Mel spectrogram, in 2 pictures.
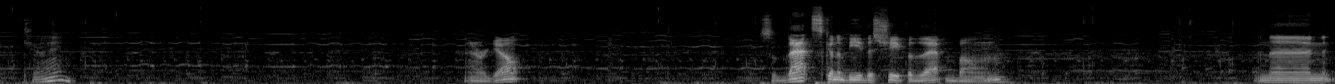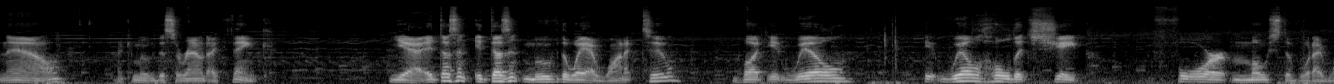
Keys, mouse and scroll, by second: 2.0-6.6 drag, 8.2 Tab, 8.6-9.2 scroll down 3, 10.8 click, 11.9 right click, 13.8 ctrl+Tab, 14.2 right click, 15.2-21.4 shift+drag, 23.0 ctrl+z, 26.4 ctrl+Tab.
